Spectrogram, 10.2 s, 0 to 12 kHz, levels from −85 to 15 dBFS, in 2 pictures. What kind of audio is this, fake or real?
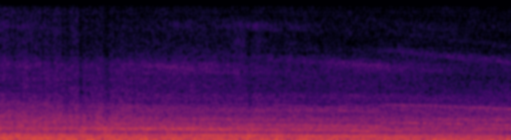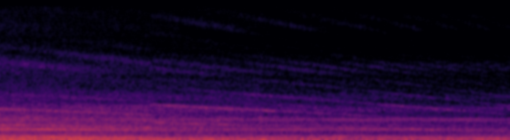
fake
